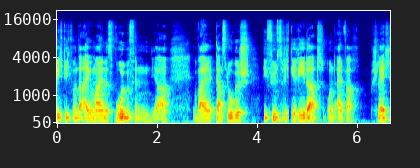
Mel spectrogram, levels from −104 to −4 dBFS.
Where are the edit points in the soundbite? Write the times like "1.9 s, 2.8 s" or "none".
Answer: 4.6 s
